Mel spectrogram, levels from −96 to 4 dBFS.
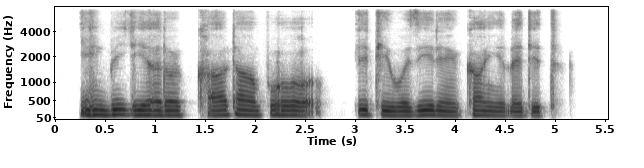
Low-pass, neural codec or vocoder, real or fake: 7.2 kHz; codec, 16 kHz, 0.9 kbps, LongCat-Audio-Codec; fake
